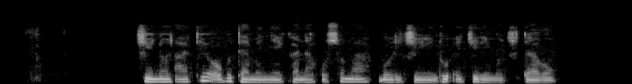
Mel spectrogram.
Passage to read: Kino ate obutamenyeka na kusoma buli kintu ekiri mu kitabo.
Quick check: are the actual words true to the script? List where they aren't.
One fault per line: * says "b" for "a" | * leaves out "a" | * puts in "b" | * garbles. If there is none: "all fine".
all fine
